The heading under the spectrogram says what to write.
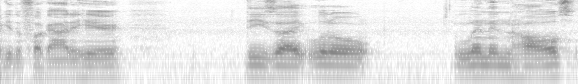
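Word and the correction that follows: Leinenkugel's: Is that how you say it? – Lion and Kugels. – Lion and Kugels. Oh, I thought that was an H.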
